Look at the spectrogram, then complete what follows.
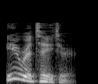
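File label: "irritator", British English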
